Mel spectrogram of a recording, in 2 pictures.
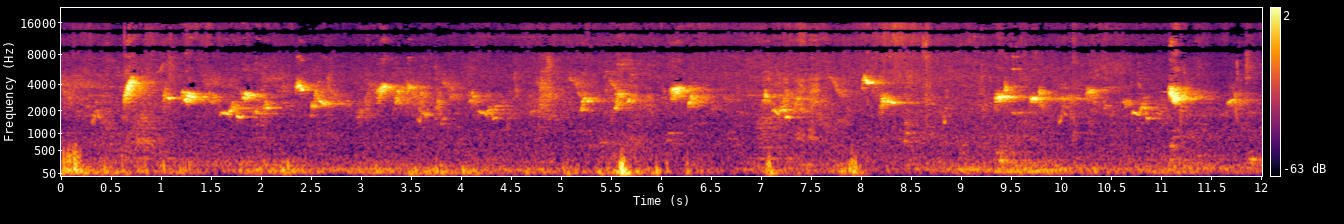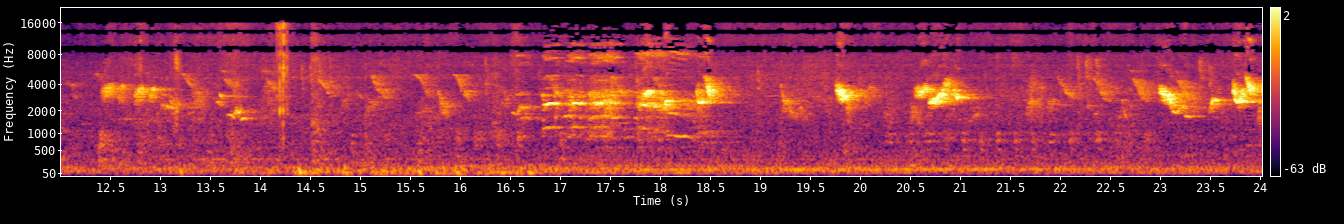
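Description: Small birds chirping in quick, short calls over and over, above a steady low rumble, with a dull thump about six seconds in.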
